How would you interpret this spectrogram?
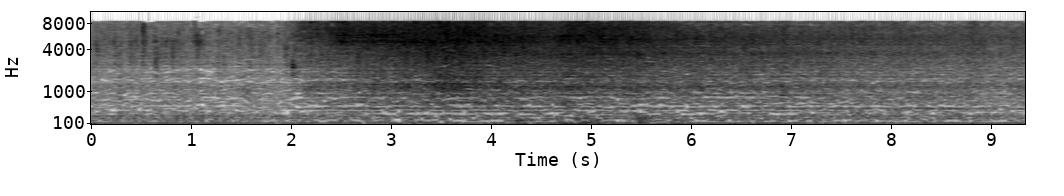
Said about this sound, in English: Now we're going to add some water, yeah? Yes, Master.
